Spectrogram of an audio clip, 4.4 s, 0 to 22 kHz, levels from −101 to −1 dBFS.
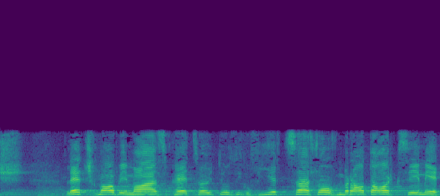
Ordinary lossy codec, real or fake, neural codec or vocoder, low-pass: none; real; none; 7.2 kHz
